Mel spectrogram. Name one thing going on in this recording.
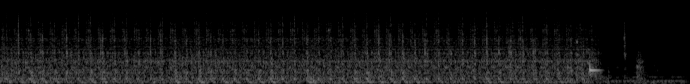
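An embroidery machine stitches with a fast, steady whirring and tapping.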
